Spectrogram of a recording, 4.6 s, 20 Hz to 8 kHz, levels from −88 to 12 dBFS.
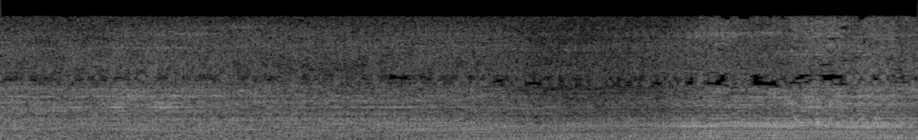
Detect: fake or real real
